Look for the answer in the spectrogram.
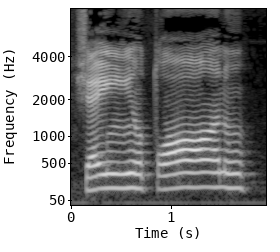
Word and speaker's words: الشيطان: You should join it with Sheen. Because Sheen is sun letter and you skip Lam also. And Hamzatul Wasl also. – Yes. – Shaytan.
